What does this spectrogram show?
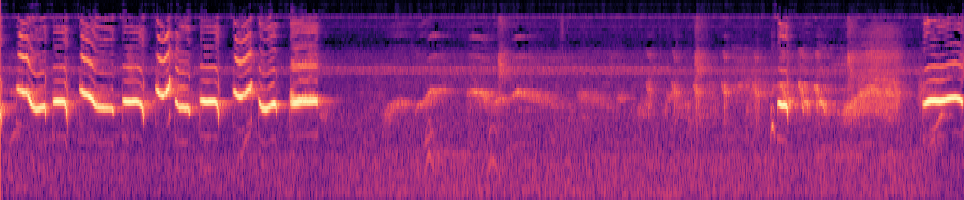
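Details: A big-bodied Chinese hwamei kept as a fighting bird opens with a quick string of loud, bouncing whistled notes. The song then drops to soft, scattered warbles and ends with a final bright whistle.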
